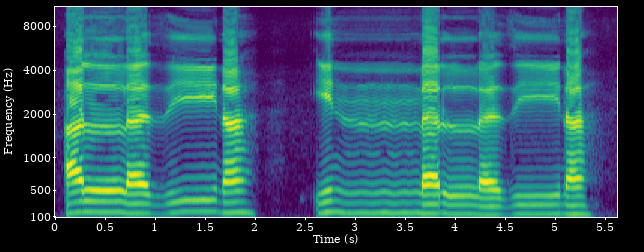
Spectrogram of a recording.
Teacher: Hati-hati agar sempurna dalam pelafalan zal ujung lidah tempelkan dengan gigi seri atas.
